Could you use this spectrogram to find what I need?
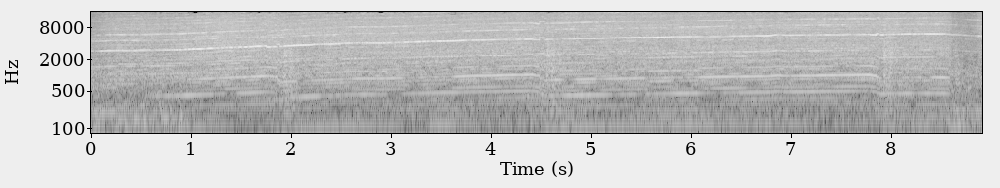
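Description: Gear shifts clunk as the engine note jumps.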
